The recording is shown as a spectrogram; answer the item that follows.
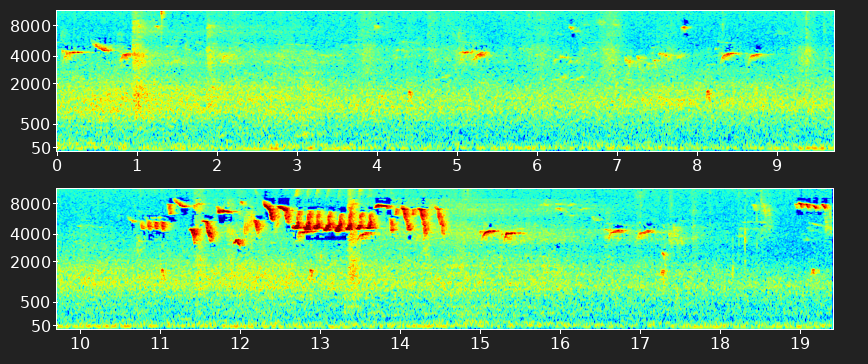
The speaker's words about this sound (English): I can hear Mr. Blackbird chopping in the background.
